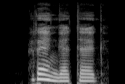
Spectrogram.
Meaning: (adjective) an enormous amount of, loads of, a great many, extremely much; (noun) huge trackless forest
- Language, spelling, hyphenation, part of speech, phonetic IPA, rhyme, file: Hungarian, rengeteg, ren‧ge‧teg, adjective / noun, [ˈrɛŋɡɛtɛɡ], -ɛɡ, Hu-rengeteg.ogg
